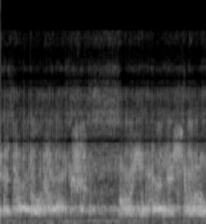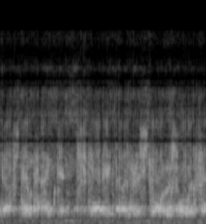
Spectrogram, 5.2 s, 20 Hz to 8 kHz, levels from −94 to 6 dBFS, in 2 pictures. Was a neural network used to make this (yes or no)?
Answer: yes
